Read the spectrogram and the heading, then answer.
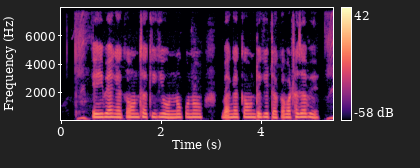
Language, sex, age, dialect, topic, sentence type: Bengali, female, 18-24, Rajbangshi, banking, question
